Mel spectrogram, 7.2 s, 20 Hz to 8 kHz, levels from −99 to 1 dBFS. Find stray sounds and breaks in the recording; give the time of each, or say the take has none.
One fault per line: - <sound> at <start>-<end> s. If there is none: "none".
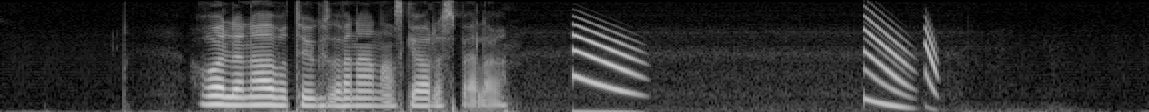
- chirp at 3.6-4.1 s
- chirp at 5.4-5.9 s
